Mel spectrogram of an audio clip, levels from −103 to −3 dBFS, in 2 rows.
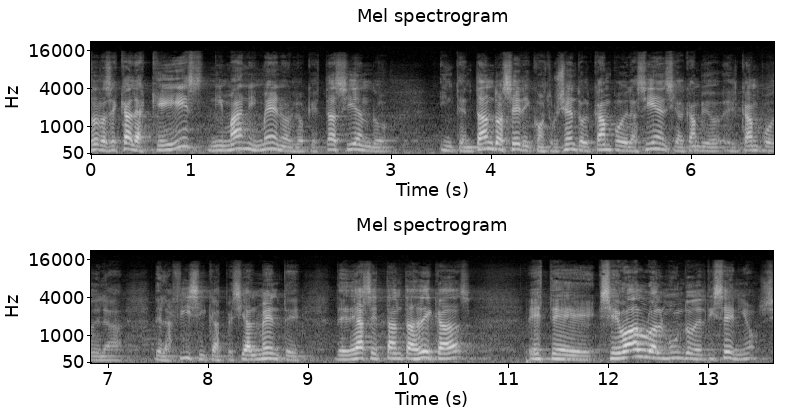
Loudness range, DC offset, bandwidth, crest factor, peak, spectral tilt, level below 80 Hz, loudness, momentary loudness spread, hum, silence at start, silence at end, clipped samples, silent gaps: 6 LU; under 0.1%; 15.5 kHz; 22 dB; -6 dBFS; -4.5 dB/octave; -56 dBFS; -26 LUFS; 14 LU; none; 0 s; 0 s; under 0.1%; none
